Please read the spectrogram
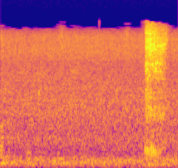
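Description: Steady noise of ocean surf breaking on the beach, with a short hiss near the end.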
